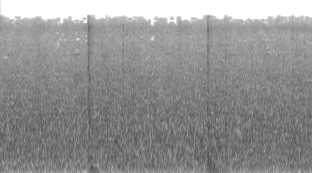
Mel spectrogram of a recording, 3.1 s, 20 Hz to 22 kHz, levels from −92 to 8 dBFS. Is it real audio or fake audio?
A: real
